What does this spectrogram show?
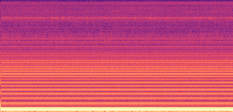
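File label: "cube", spoken word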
